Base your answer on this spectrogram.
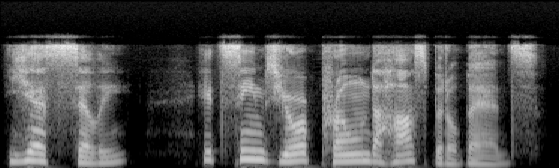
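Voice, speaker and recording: A man voicing a bright, friendly young female wolf-shifter in an audiobook, breezy, informal and teasing. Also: on the high side, expressive, unhurried, no room sound, highs cut off, pitched above the performer's own voice.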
